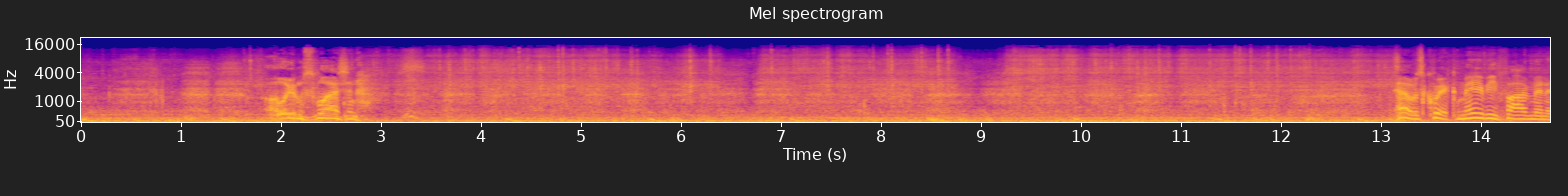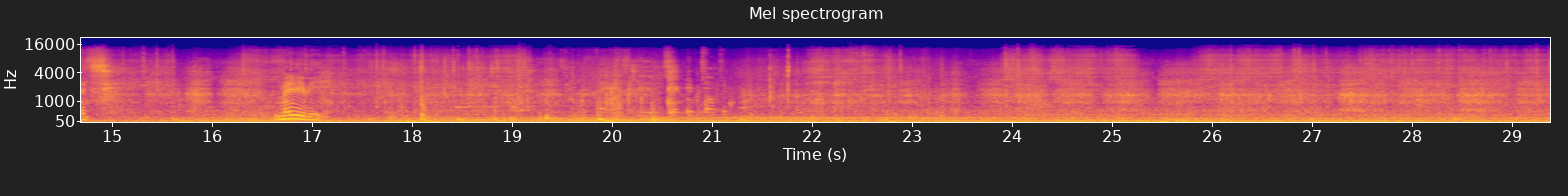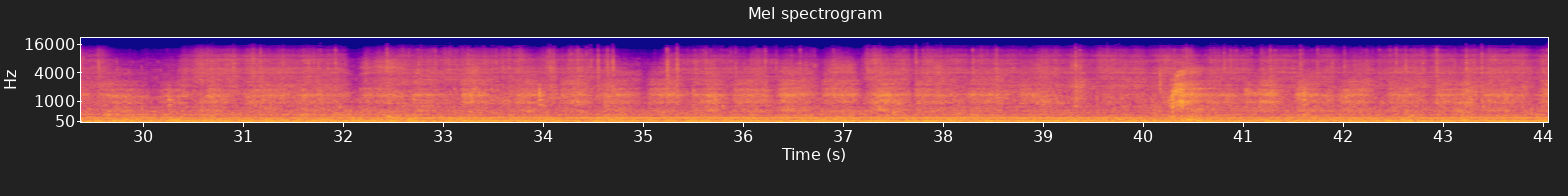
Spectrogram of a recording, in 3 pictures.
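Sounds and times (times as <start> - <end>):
gear clicks and scrapes: 0.0 - 44.0.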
